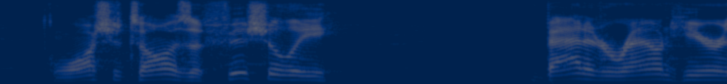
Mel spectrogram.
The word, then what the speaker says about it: Ouachita: for Washita Baptist University back in Texas everybody pronounces it Wichita but really it's Ouachita Washington how would you pronounce it Ouachita it's one it's Wichita Baptist University get it right it's Ouachita people it's Ouachita she talked about the buzzer is it going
